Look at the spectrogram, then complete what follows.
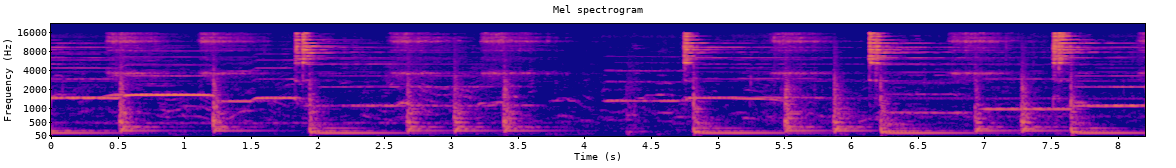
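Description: Japanese festival music: a bamboo transverse flute plays a thin, high melody over struck percussion, which hits about once or twice a second and rings on after each strike.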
